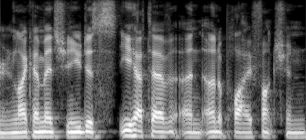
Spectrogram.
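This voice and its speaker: A man talks in a strong Southern US accent. His fairly low voice stays monotone and flat. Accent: thick Southern US drawl. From North Alabama, US South. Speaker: software developer. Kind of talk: casual interview chat.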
